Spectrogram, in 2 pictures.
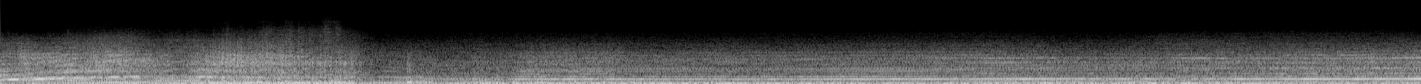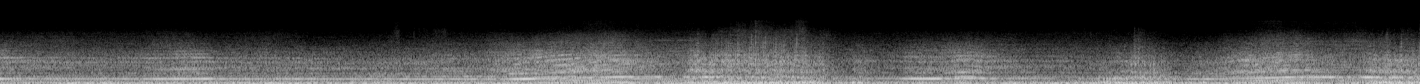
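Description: Maserati Quattroporte's loud V8 exhaust heard from the driver's seat: the revs rise in the first few seconds, then it drones steadily at a constant engine speed for a long stretch, and rises and falls again twice near the end.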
